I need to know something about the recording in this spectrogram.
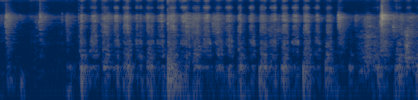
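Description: A coin scratching the coating off a scratchcard's play area: a fast run of short, repeated scratching strokes that starts about a second in.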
